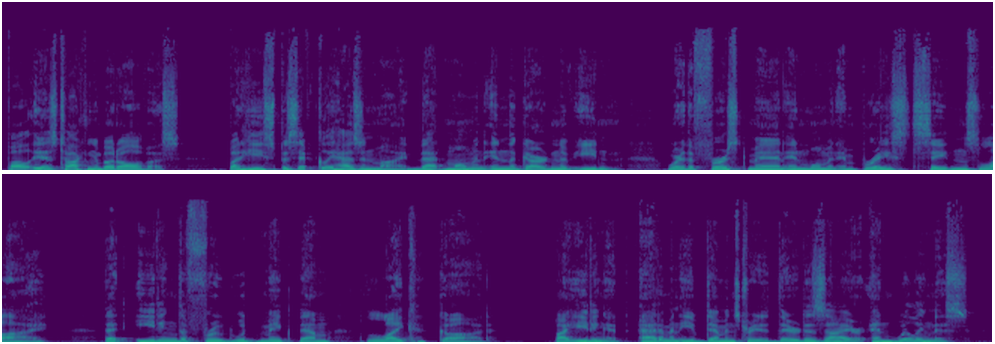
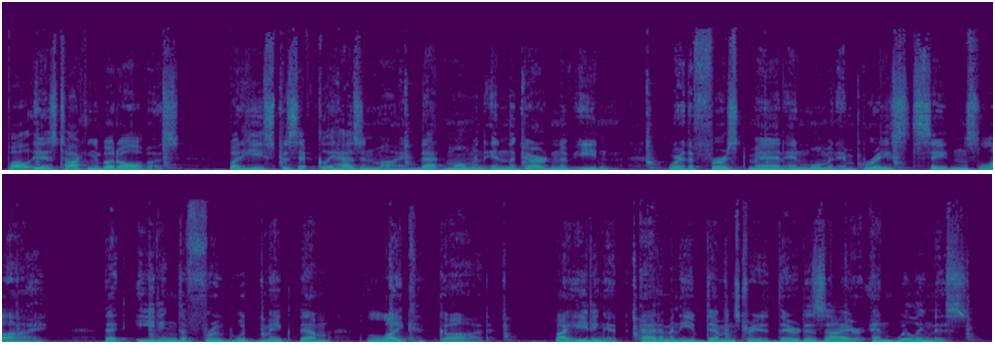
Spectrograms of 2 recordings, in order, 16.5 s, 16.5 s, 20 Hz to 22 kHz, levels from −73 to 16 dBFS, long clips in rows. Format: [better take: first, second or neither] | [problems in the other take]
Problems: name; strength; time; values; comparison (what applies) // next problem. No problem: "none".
first | household noises; faint; throughout; 20 dB below the speech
